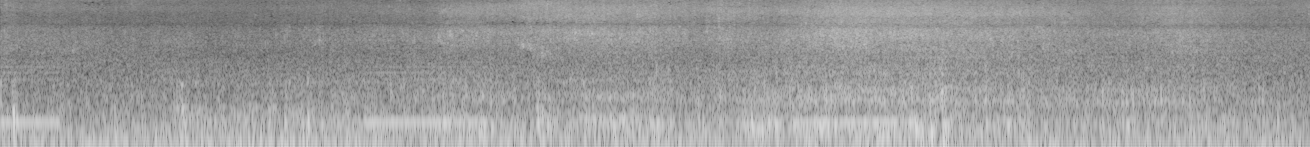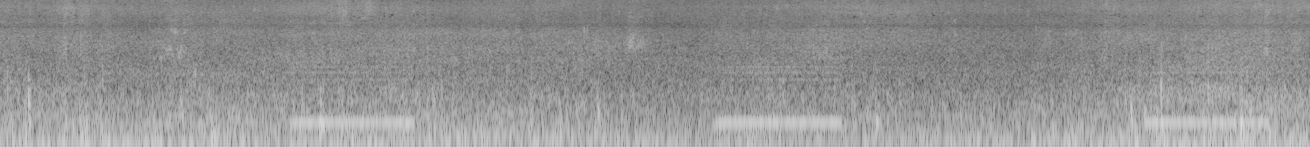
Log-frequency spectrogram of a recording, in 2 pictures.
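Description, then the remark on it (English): A steady, full rush of river water carrying floating ice, continuous, with brief low grinding tones recurring every few seconds beneath the flow as a large island of ice brushes up against the banks. No one speaks. “A large island of ice brushes up against the banks, and swiftly but gently, I lower the sculpture onto it.”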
